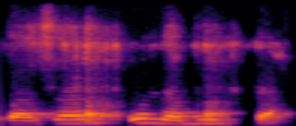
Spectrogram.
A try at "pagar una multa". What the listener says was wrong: Pasar. No ha dicho pagar. Lee todo.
